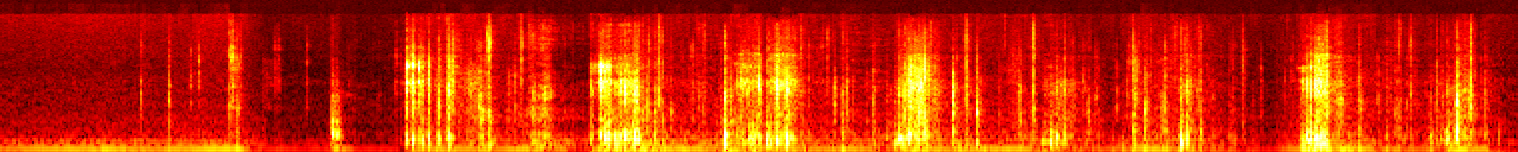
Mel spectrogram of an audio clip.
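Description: Close, crisp crunching of a light, airy square snack with a sweet and salty flavour, a rapid series of bites and chews with brief pauses and a faint steady background hum.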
